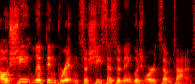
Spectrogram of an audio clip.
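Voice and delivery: ordinary talk, nothing marked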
